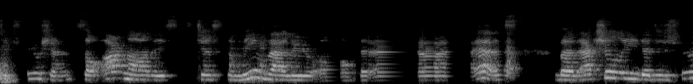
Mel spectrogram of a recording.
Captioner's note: audio dropping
